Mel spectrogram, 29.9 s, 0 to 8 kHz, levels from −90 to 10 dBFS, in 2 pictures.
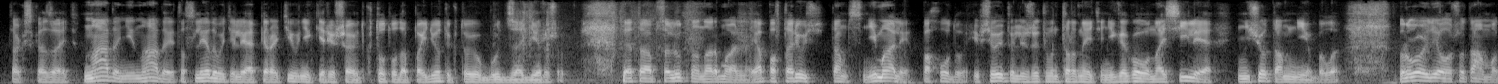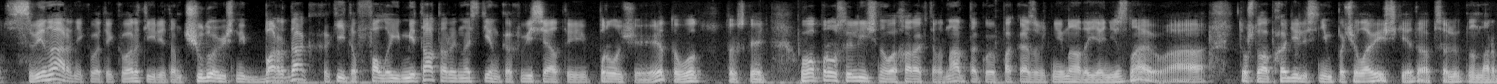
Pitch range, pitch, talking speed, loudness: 85-110 Hz, 100 Hz, 165 wpm, -16 LUFS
